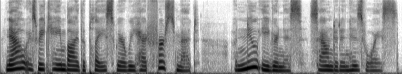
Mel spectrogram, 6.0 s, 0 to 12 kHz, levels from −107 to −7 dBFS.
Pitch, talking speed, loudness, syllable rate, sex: 205 Hz, 190 wpm, -17 LUFS, 4.8 syllables/s, female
